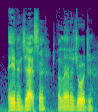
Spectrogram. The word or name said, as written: Ayden Jackson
